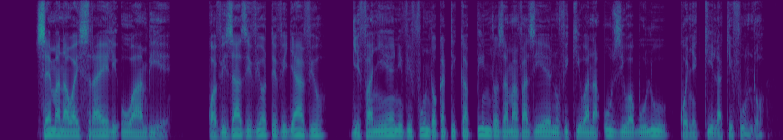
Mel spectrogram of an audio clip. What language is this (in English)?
Swahili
